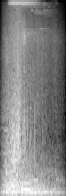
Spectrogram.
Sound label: skill explo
